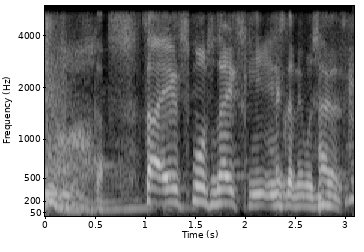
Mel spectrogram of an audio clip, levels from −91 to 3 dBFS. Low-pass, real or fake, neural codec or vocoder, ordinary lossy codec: 5.4 kHz; fake; codec, 16 kHz, 2 kbps, X-Codec, HuBERT features, trained on balanced general audio; none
